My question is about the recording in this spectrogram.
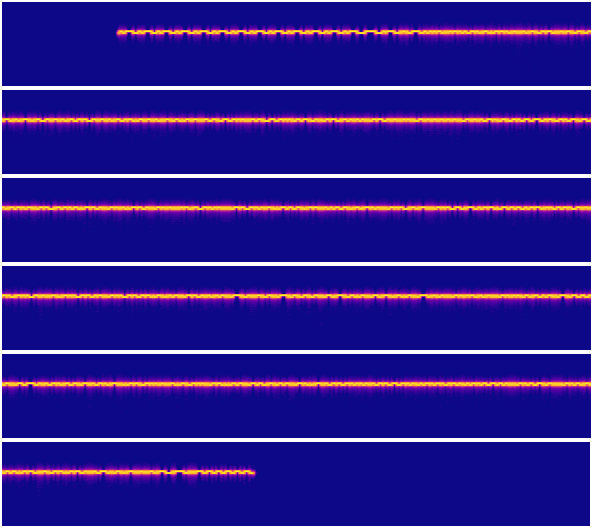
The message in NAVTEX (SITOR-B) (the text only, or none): ZUFI PQWJ DCQZ DUQQ CVPJ UEAG GYEP OQOZ LTMC BEGC RCNB QMTI TRCT VZWU FFEX QFZM CHBE JQBJ HUBS WRGD SZBA OGHB YQPW MBBT IGZI ZLMU VRMM XUAO RDTR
